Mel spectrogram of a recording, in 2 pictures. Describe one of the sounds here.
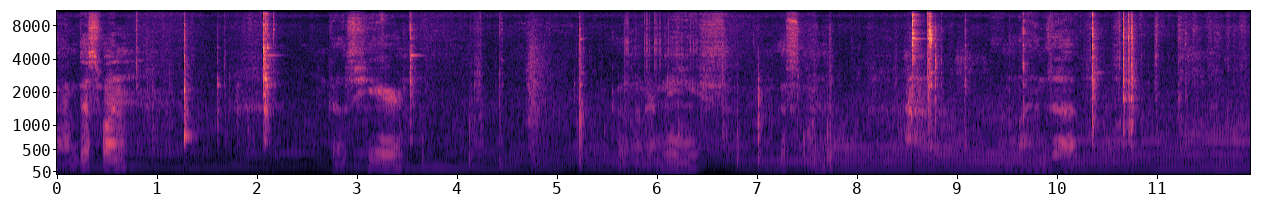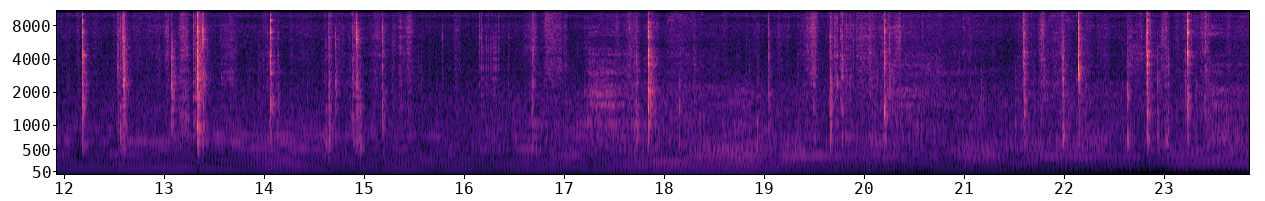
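Plastic and metal parts click and knock as hands work on an engine.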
